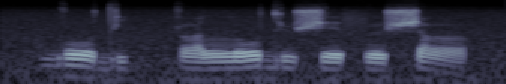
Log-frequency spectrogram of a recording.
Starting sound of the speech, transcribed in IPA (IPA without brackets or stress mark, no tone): ɡ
